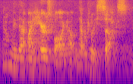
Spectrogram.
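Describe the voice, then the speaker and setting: A man performing a stage monologue as an anguished, self-pitying lovelorn neurotic with a darkly wry streak and emphatic, halting delivery. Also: fairly high pitch, lively intonation, natural voice. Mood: despairing, morbid. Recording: roomy, distant mic, background noise.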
